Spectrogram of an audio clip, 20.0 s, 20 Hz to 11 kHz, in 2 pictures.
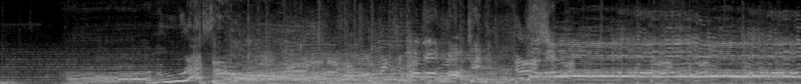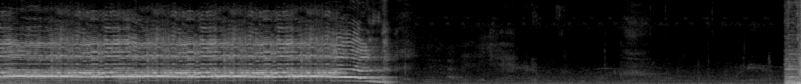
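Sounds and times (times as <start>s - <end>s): crowd shouting and cheering: 2.2s - 15.0s.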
